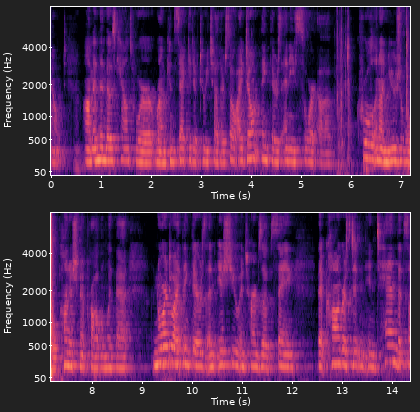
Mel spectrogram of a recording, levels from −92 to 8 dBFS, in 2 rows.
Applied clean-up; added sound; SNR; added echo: none; Microwave oven; 5 dB; reverberation time 0.8 s.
